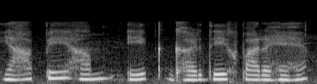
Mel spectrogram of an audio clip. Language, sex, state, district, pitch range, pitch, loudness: Hindi, female, Sikkim, Gangtok, 220-250 Hz, 235 Hz, -15 LUFS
